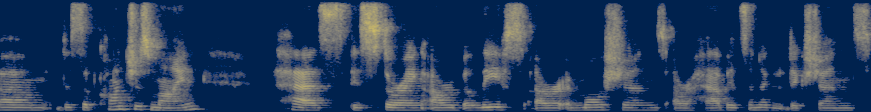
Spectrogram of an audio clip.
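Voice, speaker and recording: A woman's fairly low voice in a Czech accent, at a very slow pace with ordinary pitch variation. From Czech Republic. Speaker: women's coach and yoga teacher. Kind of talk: webinar lecture.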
